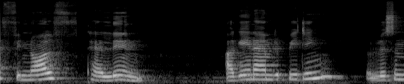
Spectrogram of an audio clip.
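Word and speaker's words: phenolphthalein: जो केमिकली बनाया जाता है, उसका एग्जाम्पल है फिनोल्फ्थैलिन. Again I am repeating, listen the pronunciation properly. फिनोल्फ्थैलिन synthetic indicator है.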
